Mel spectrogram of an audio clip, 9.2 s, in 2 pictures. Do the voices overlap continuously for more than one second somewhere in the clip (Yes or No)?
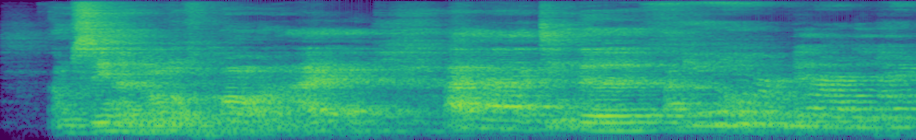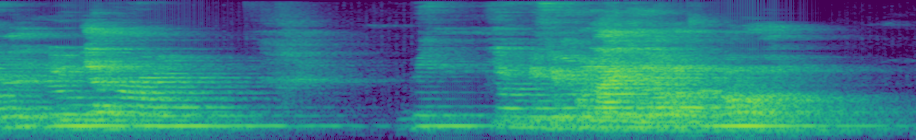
Yes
